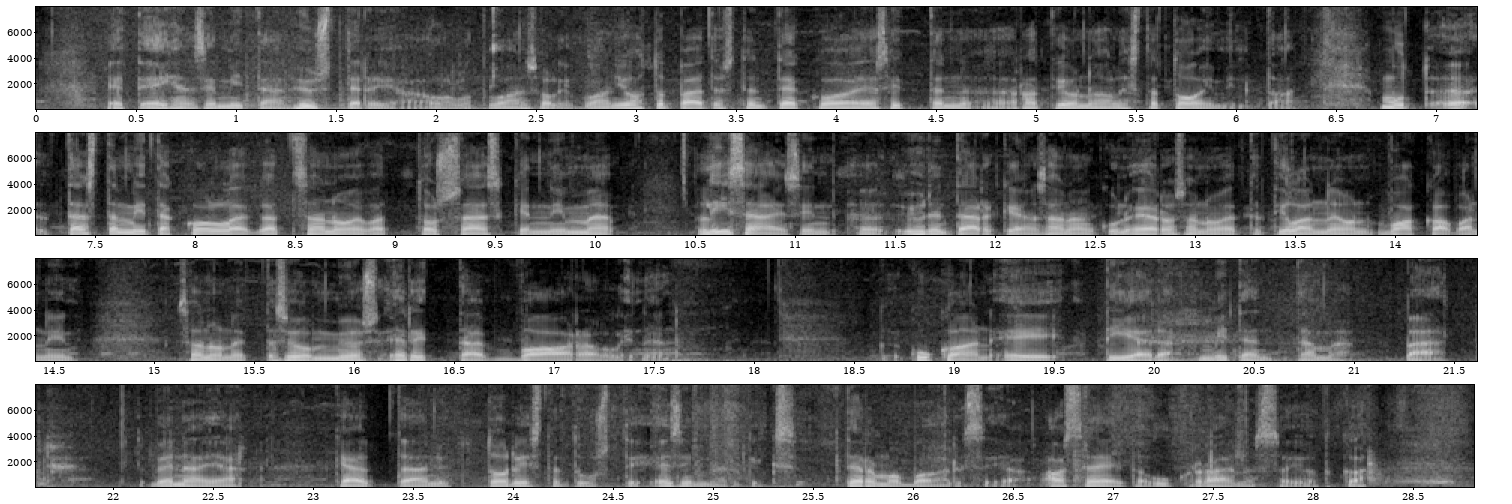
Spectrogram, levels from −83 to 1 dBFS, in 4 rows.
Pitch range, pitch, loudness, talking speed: 80-105 Hz, 90 Hz, -23 LUFS, 125 wpm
